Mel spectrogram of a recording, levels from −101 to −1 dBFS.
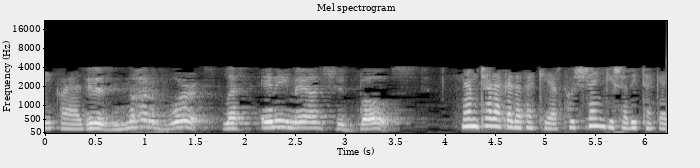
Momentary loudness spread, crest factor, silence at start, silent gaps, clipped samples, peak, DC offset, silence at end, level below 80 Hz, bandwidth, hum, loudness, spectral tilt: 8 LU; 16 dB; 0 s; none; under 0.1%; -4 dBFS; under 0.1%; 0 s; -58 dBFS; 4.2 kHz; none; -19 LUFS; -10.5 dB/octave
